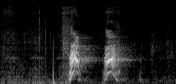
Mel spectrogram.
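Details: Puppy barking at a crab: two sharp, bright barks about a third of a second apart, each a short loud burst, in an otherwise quiet space.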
